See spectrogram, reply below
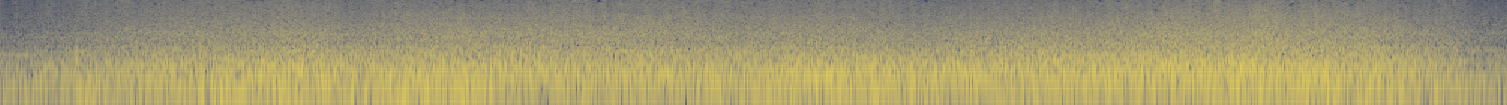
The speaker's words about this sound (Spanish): Ahora seguimos con la ventana de par en par, pero el aire no suena, solo el viento.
